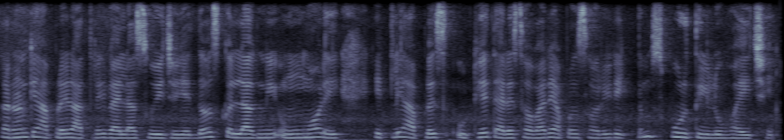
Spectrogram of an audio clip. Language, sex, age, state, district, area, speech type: Gujarati, female, 18-30, Gujarat, Anand, rural, spontaneous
